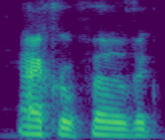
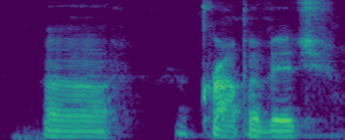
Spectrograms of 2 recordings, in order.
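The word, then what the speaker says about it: Akrapovič: And then I'm kind of going back to where, my 690 KTM had the Akropovic pipe on it, Kropovich, however you want to pronounce it.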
